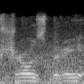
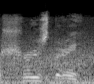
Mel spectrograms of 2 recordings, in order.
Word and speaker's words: Shrewsbury: And welcome to this video of Shrewsbury or Shrewsbury, depending how you pronounce it.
